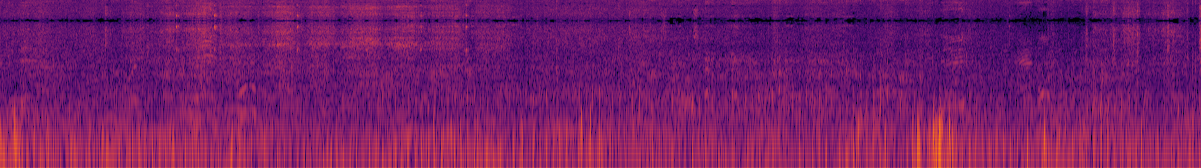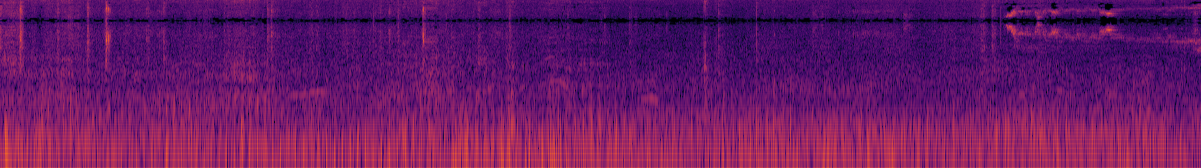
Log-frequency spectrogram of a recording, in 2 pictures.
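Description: A motorboat's engine running steadily at low speed, with water moving along the hull. A single low thump about nine seconds in.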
